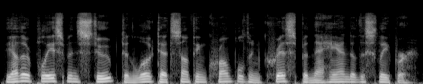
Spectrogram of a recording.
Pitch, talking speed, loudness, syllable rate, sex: 115 Hz, 240 wpm, -17 LUFS, 6.6 syllables/s, male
